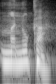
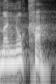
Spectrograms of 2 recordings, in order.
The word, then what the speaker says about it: menuchah: And the word rest here is actually the word manuka. It helps you to remember the manuka honey. All right, same pronunciation, manuka. All right, manuka.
